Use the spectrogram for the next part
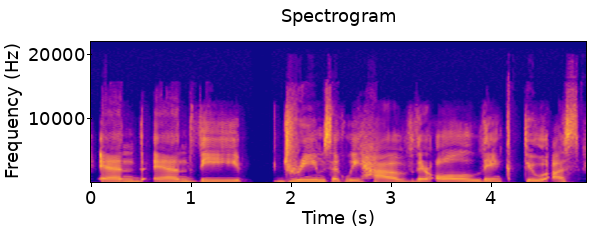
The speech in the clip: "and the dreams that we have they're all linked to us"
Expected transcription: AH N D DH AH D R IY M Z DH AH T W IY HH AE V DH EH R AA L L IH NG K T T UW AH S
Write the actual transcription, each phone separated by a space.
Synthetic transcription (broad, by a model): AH N D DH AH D R IY M S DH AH T W IY HH AE V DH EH R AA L L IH NG K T T UW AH S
